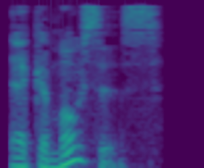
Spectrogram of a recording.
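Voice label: "ecchymosis", British English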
